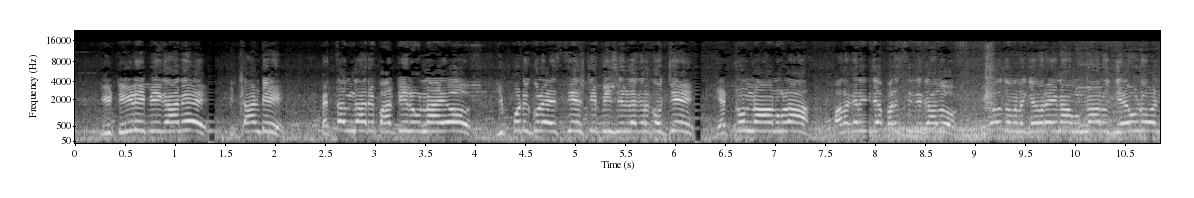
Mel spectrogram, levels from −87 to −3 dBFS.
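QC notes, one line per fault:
1.33–1.42, 6.19–6.28 and 7.87–7.96 s: burst of packet loss. Each time the last sound is stretched and faded for about 60 ms, then the audio jumps ahead with about 60 ms gone. That smoothed fill and skipped content distinguish it from a hard dropout to silence.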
